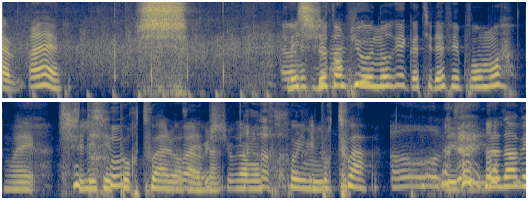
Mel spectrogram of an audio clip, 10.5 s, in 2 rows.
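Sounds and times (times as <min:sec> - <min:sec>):
speech: 0:00.0 - 0:02.0, 0:02.8 - 0:10.4
sharp claps: 0:00.0 - 0:03.2
audience applause: 0:00.0 - 0:03.4
laughter: 0:07.4 - 0:08.6, 0:09.4 - 0:10.4.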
